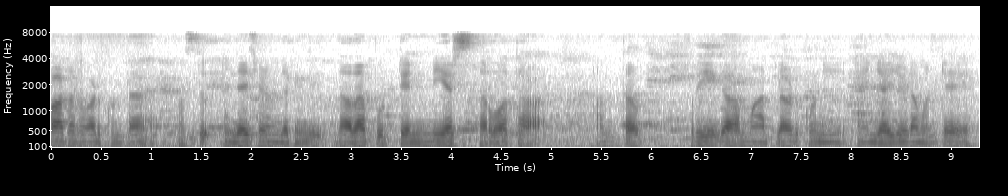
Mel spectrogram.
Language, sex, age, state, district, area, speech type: Telugu, male, 30-45, Telangana, Siddipet, rural, spontaneous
